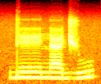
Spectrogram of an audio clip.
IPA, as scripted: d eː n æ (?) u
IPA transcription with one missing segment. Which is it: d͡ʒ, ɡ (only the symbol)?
d͡ʒ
